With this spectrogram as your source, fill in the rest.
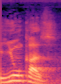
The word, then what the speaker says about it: Junkers: it are the big farmers known as the yunkas it's written in junkers but it's pronounced as junkers in the german kingdom of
